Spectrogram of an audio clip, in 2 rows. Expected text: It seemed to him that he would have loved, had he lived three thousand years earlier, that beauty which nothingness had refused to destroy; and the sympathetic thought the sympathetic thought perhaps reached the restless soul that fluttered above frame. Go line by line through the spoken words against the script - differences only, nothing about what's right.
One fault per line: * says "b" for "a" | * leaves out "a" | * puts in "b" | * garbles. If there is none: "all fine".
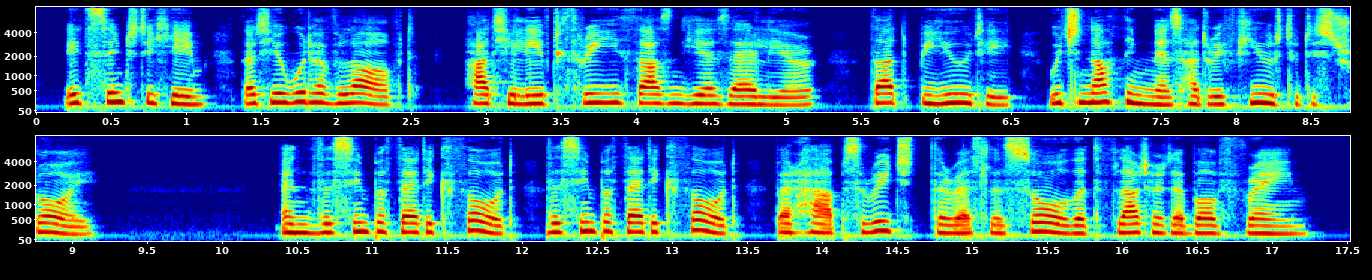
all fine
